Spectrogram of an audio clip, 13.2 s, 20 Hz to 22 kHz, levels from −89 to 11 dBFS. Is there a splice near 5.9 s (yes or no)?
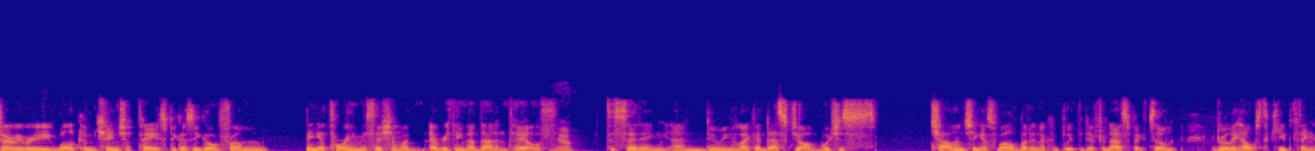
no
